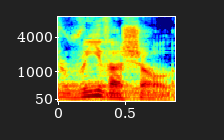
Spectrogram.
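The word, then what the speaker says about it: Revachol: this place is called icy river shoulders pronounced river shawl okay Oh Ranjha is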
